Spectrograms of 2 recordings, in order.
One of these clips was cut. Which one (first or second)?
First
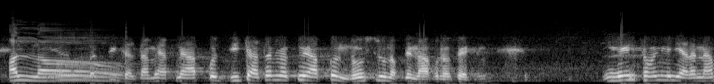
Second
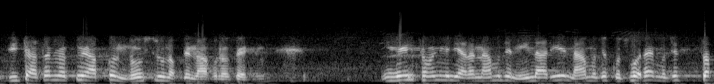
first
